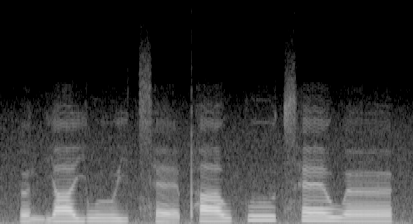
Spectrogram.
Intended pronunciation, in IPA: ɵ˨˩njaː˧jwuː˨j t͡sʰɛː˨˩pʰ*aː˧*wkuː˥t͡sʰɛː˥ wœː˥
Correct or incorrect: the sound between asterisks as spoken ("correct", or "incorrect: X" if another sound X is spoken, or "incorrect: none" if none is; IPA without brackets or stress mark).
correct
